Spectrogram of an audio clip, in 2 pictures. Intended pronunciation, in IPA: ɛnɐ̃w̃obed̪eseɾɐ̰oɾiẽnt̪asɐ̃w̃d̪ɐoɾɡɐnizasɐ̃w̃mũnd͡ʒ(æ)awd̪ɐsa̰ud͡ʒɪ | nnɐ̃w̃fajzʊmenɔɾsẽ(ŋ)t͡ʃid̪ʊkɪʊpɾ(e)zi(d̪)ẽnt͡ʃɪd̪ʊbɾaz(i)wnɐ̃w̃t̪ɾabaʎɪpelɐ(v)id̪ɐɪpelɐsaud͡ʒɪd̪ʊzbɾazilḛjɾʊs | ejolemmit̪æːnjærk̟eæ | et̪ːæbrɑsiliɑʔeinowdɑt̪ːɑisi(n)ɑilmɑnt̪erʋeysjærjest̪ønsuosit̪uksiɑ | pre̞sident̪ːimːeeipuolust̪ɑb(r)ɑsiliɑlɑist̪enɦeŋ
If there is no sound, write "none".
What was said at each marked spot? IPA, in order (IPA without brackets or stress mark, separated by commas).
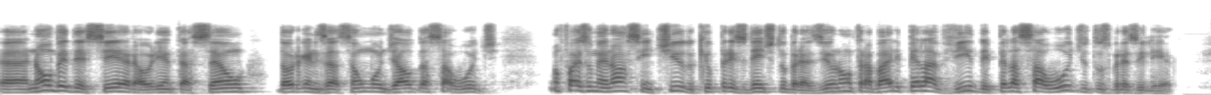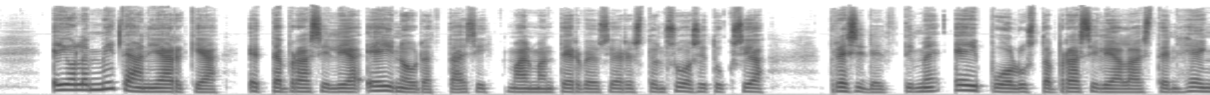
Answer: i, n, e, d̪, i, v, m, r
